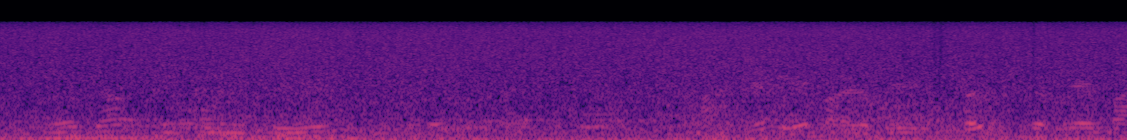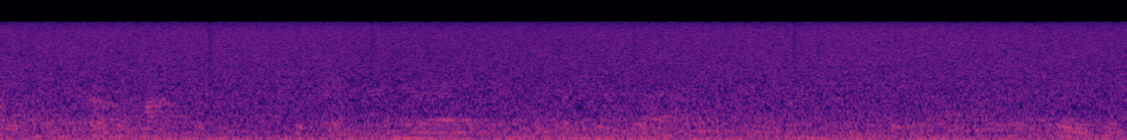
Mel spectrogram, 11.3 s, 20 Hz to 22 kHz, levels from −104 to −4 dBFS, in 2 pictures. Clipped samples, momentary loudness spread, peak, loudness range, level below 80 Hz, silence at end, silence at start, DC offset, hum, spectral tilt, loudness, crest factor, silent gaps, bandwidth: under 0.1%; 2 LU; -36 dBFS; 1 LU; -60 dBFS; 0 s; 0 s; under 0.1%; none; -3 dB/octave; -52 LUFS; 16 dB; none; 11.5 kHz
